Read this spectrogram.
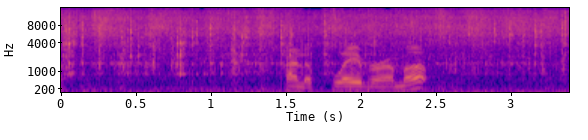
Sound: sizzling

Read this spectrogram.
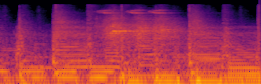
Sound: drill whirs

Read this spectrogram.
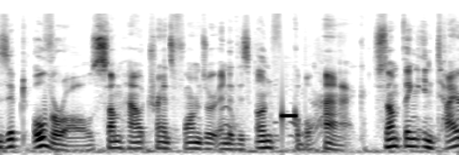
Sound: beep

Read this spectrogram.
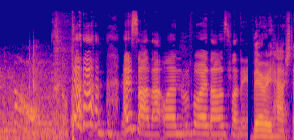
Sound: laughs

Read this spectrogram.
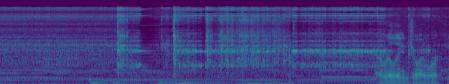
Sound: glider scraping along ground

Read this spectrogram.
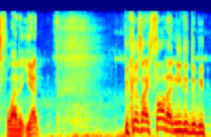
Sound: inhales deeply

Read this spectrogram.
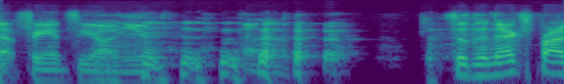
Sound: laughter

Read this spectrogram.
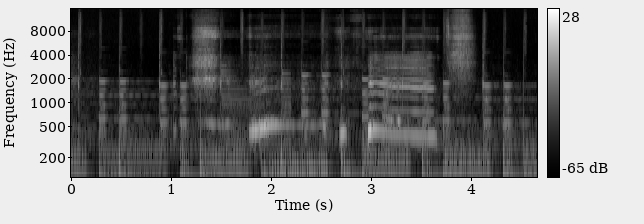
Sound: crying i think

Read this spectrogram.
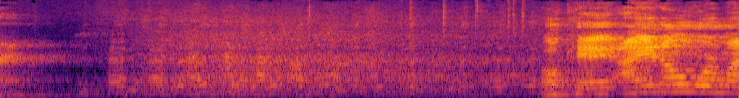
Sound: audience laughing

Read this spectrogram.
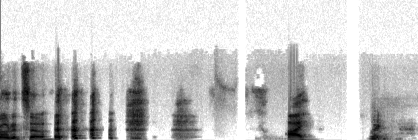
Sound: laughs

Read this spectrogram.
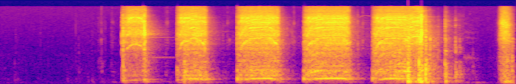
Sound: drill whirling

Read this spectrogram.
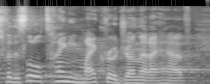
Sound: none

